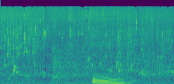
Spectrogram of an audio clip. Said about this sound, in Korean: 어, 물소리인데요. 목욕탕에서 물 끼얹는 소리랍니다.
